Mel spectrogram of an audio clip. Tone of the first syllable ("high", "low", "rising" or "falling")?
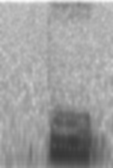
low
